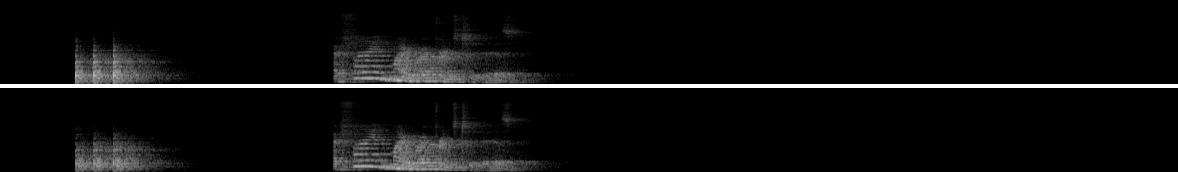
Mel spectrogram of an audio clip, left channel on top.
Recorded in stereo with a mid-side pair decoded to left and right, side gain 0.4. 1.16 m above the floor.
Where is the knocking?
65° left, 0.8 m.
